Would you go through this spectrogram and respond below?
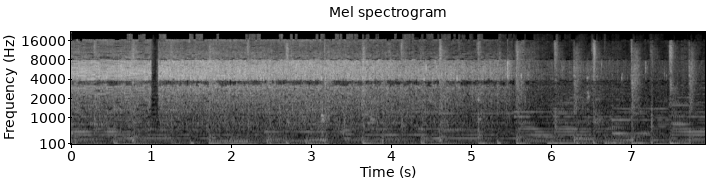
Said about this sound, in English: we are going to add the dal and tomato paste, which have been boiled nicely, to the pan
